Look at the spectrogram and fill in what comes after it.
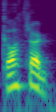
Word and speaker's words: Gotthard: The cycling podcast Gino Mader won the final stage, which went over the Gotthard Pass.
